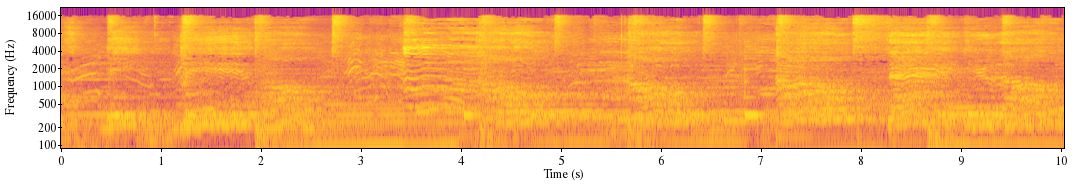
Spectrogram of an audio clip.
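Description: Live gospel band playing, with electric bass, electric guitars, drums and keyboard, under singing. The bass holds long low notes, the drums hit at a regular beat, and the vocal lines glide up and down.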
